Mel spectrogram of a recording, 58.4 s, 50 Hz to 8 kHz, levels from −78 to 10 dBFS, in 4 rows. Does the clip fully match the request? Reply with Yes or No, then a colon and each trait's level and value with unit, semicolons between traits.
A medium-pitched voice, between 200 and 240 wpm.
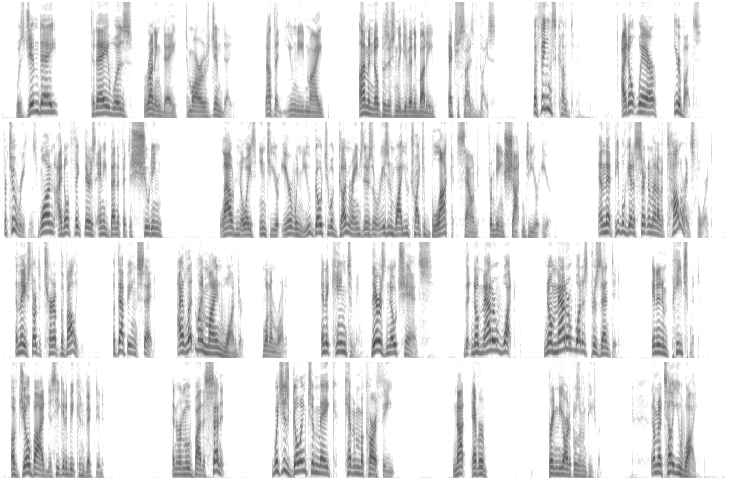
No: medium, 150 Hz; average, 165 wpm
